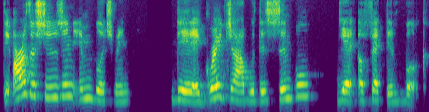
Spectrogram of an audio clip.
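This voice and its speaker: A woman reading a children's self-help book aloud as a guest reader, in a careful, halting manner. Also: on the high side, a little mellow.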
